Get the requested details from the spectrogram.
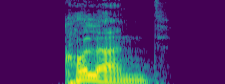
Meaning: present participle of kollern
- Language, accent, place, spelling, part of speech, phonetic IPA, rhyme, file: German, Germany, Berlin, kollernd, verb, [ˈkɔlɐnt], -ɔlɐnt, De-kollernd.ogg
